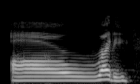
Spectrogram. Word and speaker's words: already: 이 L 발음은 거의 없어지는 것 같은 느낌? 그냥 이렇게 벌어지고 끝나요. 그래서 already가 아니고요. 이렇게 끝나요. already. already. 그래서 L 발음 없다라고 생각해 주시고 already 발음하시면 됩니다. already 할 때 R 발음은 입술을 쭉 내미는 발음이라서 already, already 해주시면 되고요.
